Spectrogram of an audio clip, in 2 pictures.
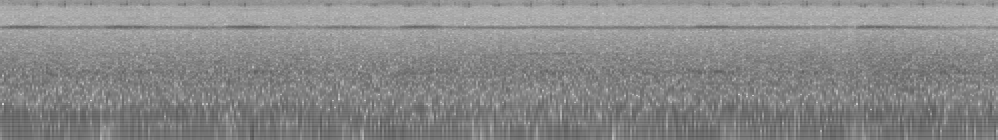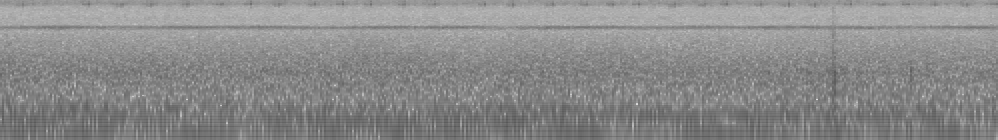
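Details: Crickets singing at night in the south of Crimea, a steady high-pitched trill with gentle pulsing, joined by a fainter, even higher shimmering chorus over the soft broad hiss of a night breeze.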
